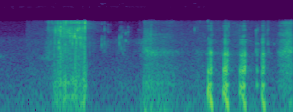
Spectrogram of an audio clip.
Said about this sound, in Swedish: Gode surplande också. Ja, jag tänker lyssnarna måste ju höra att, att det är på riktigt.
